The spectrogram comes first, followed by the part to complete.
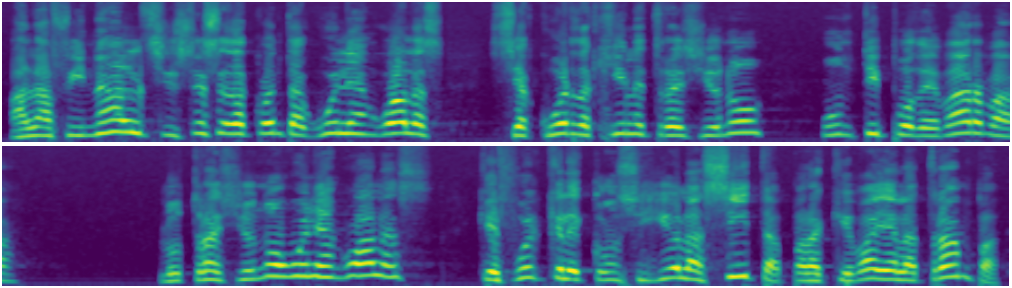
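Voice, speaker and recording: A man's voice: very high-pitched, normal speed, no echo. A man preaching a sermon as pastor, telling stories with humor and teasing the congregation. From Ecuador. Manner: humorous, storytelling preacher who teases the congregation.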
